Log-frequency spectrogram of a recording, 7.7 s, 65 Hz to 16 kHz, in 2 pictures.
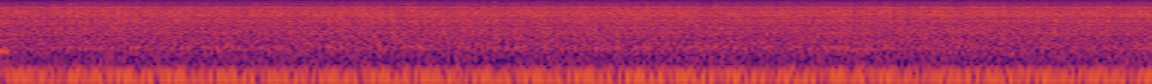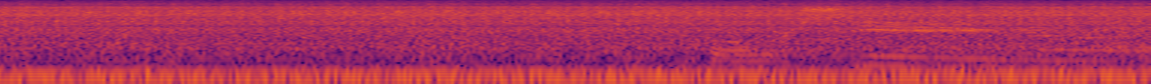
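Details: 1973 AMC Hornet engine (known to be a weak build) restarted after reconnecting a loose plug wire, possibly flooded: low, heavy idle with uneven lope and occasional stumble; rough idle, likely misfire, compression test planned next.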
